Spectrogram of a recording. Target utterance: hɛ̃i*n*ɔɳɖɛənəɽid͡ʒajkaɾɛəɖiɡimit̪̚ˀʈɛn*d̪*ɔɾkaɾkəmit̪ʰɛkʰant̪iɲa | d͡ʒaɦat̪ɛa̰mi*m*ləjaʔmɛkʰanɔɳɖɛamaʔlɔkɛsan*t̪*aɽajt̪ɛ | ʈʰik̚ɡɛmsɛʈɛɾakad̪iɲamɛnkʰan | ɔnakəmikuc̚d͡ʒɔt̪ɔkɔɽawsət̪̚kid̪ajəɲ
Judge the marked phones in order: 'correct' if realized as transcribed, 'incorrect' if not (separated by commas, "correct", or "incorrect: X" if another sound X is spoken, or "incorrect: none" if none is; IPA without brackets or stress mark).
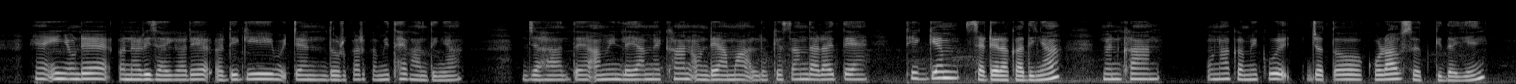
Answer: incorrect: ɲ, correct, incorrect: ɲ, incorrect: d̪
